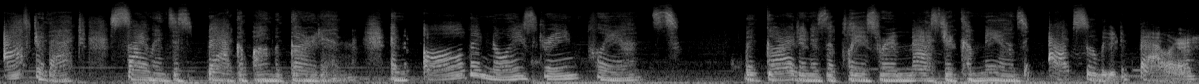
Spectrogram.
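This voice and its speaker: An eerie female storyteller from a video game, theatrical and chant-like. She speaks slowly and dramatically, with pitch that swings enormously, over loud music. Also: big pitch swings, heavily acted. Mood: ominous, hushed. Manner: slow, dramatic, chant-like delivery. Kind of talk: scripted game narration.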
